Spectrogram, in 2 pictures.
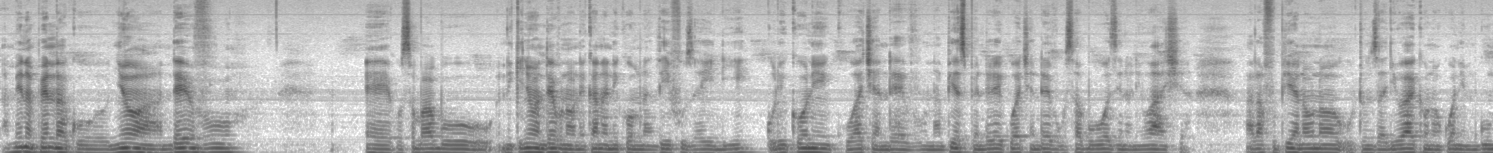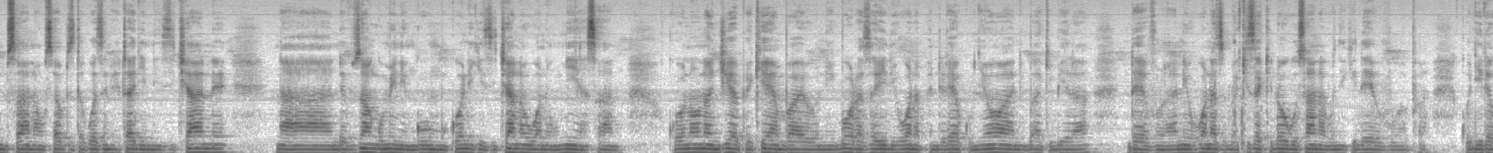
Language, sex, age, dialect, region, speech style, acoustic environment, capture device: Swahili, male, 25-34, Tanzania - Dar es Salaam, Tanzania, happy, nature, desktop / Windows / Chrome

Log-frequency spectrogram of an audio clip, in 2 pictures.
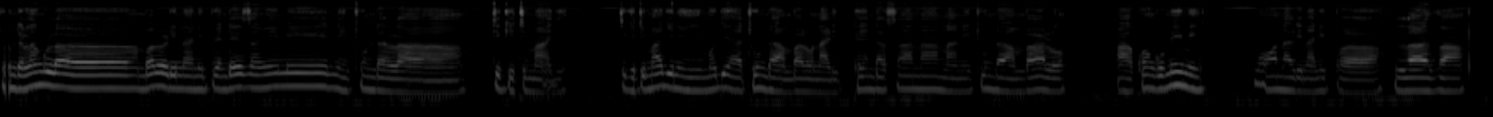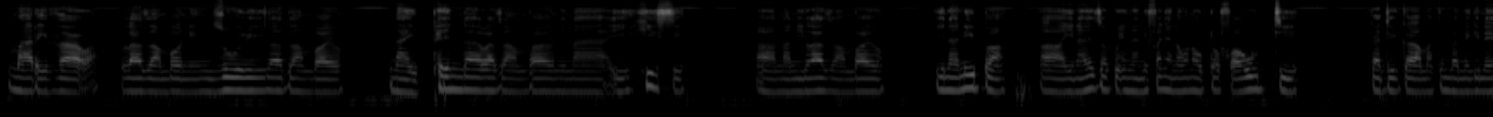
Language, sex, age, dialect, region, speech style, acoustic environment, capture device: Swahili, male, 25-34, Tanzania - Dar es Salaam, Tanzania, focused, silence; nature, mobile / Linux / Chrome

